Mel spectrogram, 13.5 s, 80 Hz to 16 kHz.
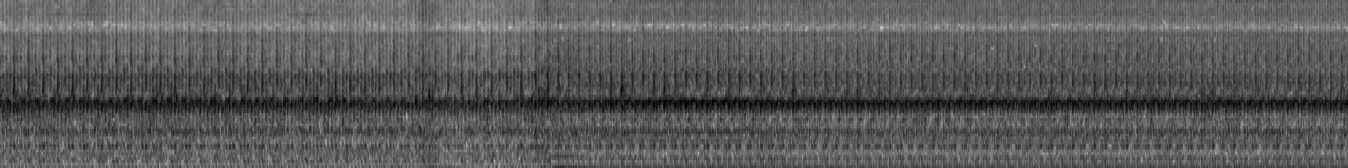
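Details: Peugeot XD3 diesel in a Peugeot 404 pickup, after a slamming noise and resetting the timing chain tensioner (found 7mm out) at the jockey sprocket: diesel clatter settles into a steady even idle after brief startup stumble, no slapping or knock.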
